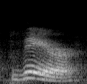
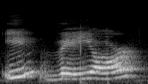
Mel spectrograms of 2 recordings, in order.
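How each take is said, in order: First: They're said like their, one syllable; short contracted their; contraction. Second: They are drawn out slowly as two words; slow careful they are; full form. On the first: Teacher shows the contraction their. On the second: Teacher shows they are before contracting. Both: Shown as a demonstration. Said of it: "como que fica na contração".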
